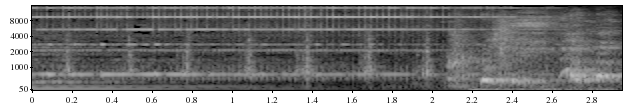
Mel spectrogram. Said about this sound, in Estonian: ja tiksub kell. on hommikune aeg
